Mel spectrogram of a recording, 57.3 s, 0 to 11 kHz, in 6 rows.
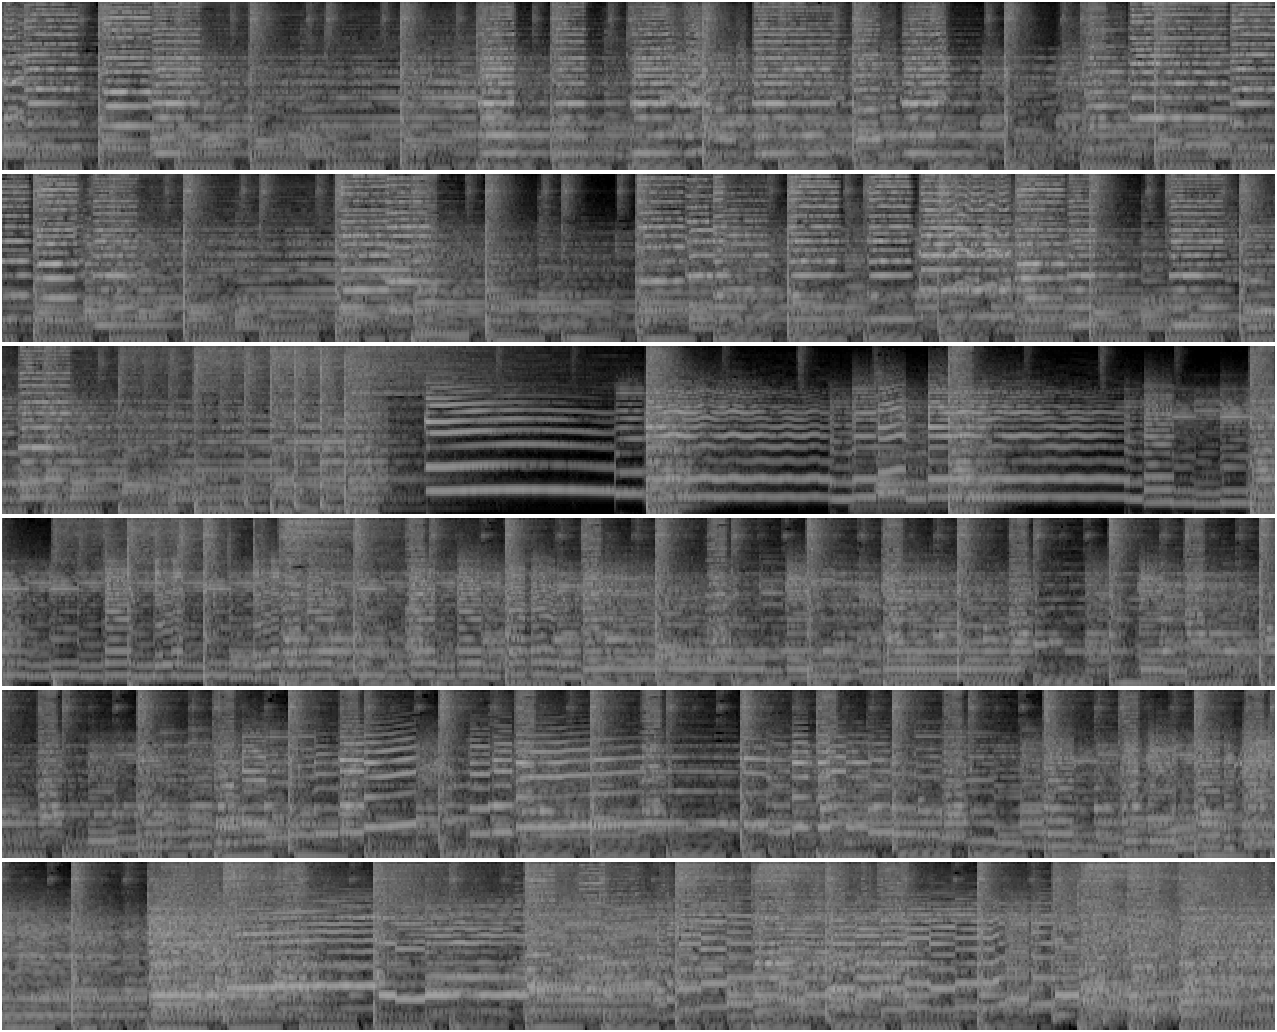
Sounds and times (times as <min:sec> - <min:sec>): Music: 0:00.0 - 0:57.2.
